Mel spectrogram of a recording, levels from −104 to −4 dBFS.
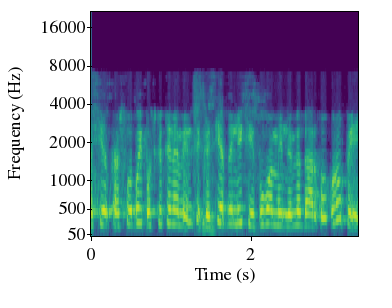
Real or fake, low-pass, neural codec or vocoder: fake; 7.2 kHz; codec, 16 kHz, 4.8 kbps, FACodec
